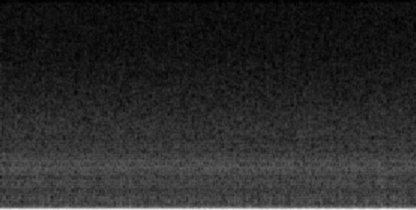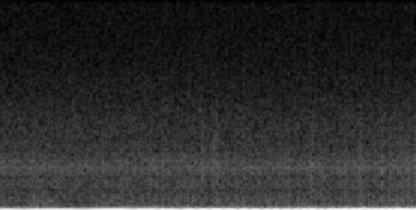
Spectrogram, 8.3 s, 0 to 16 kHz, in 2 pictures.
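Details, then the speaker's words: Cooljag Everflow FB14025SL fan (EBR bearing, 3-pin) in a frame whose superglue did not hold, mic right next to it: quiet start and a steady deep hum with a harmonic resonance, no rattle or ticking. Not too loud; the bearing sounds healthy. "not too terribly loud and that's just with the microphone right there next to it so don't worry about that you're not going to hear that much noise in your case"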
